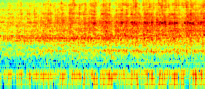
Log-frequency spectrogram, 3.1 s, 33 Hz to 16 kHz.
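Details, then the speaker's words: Honda 30 outboard motor after lower unit overhaul, carburetors cleaned again: smooth, steady idle with an even low drone, no knocks or rattles; cooling and thermostat working, running normally. "And so it works without noise, everything is fine, no knocks, the lower unit has been overhauled."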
